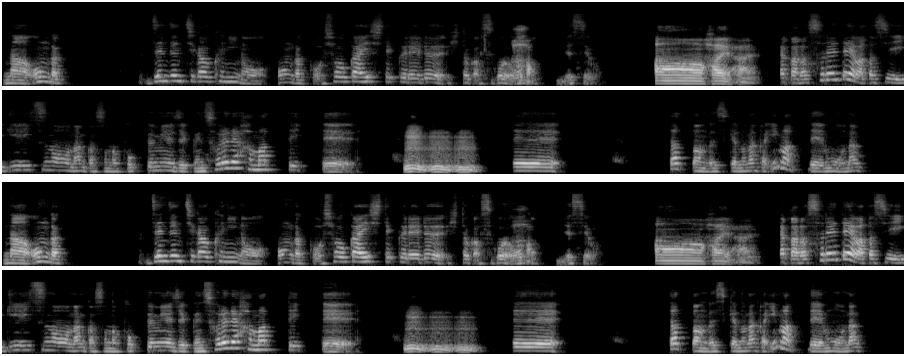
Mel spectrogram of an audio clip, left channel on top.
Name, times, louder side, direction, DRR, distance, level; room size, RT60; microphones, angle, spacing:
voice 1, 0.0-0.6 1.4-5.2 5.5-5.9 7.8-12.6 14.1-14.6 15.7-17.6, right 3 dB, 75° right, 0.7 m, -24 dB
voice 2, 6.5-7.6 13.0-13.8, left 4 dB, 65° left, 0.5 m, -20 dB
3.2 x 3.0 x 2.6 m
head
